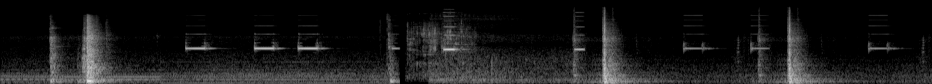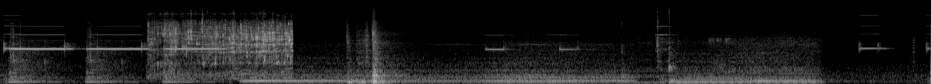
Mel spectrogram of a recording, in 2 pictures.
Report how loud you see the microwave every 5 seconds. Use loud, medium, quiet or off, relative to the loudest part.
loud, medium, quiet, quiet.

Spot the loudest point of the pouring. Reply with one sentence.
The loudest moment of the pouring is at 12 seconds.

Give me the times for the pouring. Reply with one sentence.
The pouring can be heard from 4.0 to 4.8 s and from 10.8 to 12.2 s.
